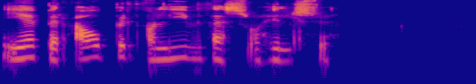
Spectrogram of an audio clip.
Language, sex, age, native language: Icelandic, female, 30-39, Icelandic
